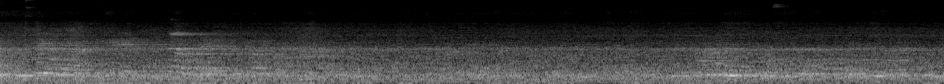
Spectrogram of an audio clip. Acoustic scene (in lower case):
subway station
